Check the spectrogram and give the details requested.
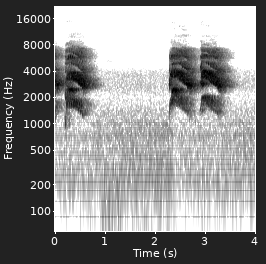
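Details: Indian ringneck parrot kept as a pet, mimicking speech like mummy, papa: one raspy drawn-out syllable, a pause, then a two-syllable nasal phrase.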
